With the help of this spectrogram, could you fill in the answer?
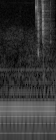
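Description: A new FAA Remote Pilot Certificate card, made of easily bendable plastic, is tapped or clicked. It gives a brief, light plastic click over a steady low hum. The card sounds like ordinary plastic.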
